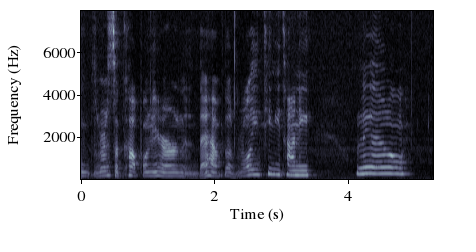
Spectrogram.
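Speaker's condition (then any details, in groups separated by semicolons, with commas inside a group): Cerebral palsy; physical handicap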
